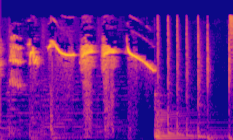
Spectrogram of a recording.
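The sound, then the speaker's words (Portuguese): A songbird sings clear, sliding whistled phrases, then breaks into a quick run of short repeated chirps over a low, steady hum. “O Alô Musical de hoje é uma homenagem à ave nacional do Brasil”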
